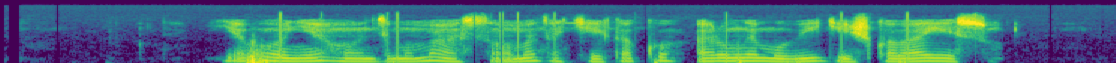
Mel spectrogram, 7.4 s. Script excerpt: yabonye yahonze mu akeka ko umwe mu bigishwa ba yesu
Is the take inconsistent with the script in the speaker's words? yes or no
yes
